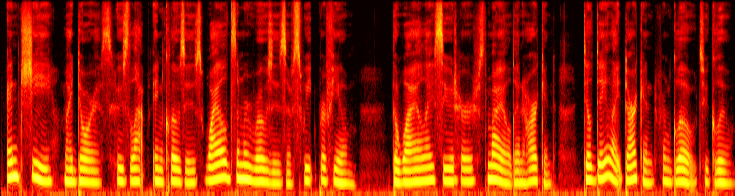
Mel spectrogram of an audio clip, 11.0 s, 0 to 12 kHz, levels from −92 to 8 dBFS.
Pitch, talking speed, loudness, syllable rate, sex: 180 Hz, 150 wpm, -18 LUFS, 4.5 syllables/s, female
